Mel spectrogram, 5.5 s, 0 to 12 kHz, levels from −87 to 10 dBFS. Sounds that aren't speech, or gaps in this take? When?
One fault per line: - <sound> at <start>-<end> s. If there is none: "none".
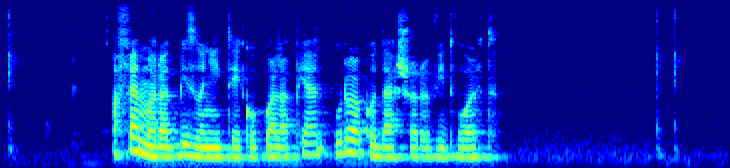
none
